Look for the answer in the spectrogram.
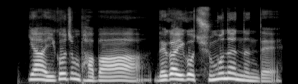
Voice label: anger

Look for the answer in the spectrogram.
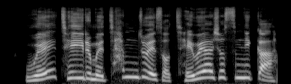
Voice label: anger; monologue

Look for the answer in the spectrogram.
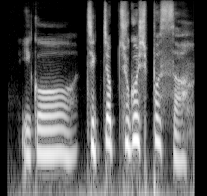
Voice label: shy; monologue

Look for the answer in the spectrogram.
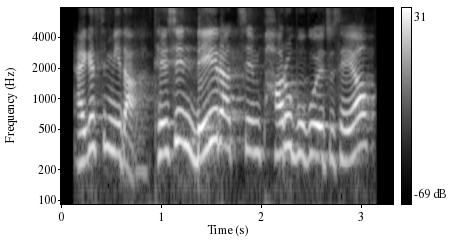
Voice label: neutral, monologue

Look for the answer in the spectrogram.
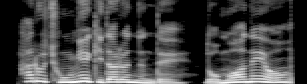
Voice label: sadness, monologue

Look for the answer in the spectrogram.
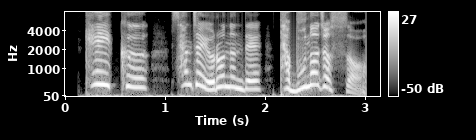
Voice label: surprise, monologue

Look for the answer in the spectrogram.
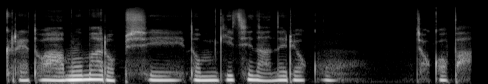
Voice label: shy

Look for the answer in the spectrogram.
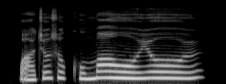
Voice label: crying, monologue

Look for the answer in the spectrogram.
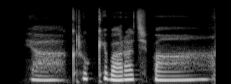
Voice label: sadness, monologue

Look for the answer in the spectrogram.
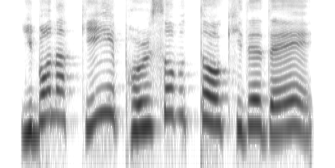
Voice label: joy; monologue

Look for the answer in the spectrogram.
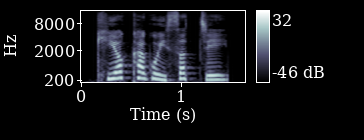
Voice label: joy; monologue

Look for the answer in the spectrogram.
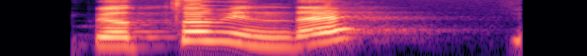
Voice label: neutral, monologue

